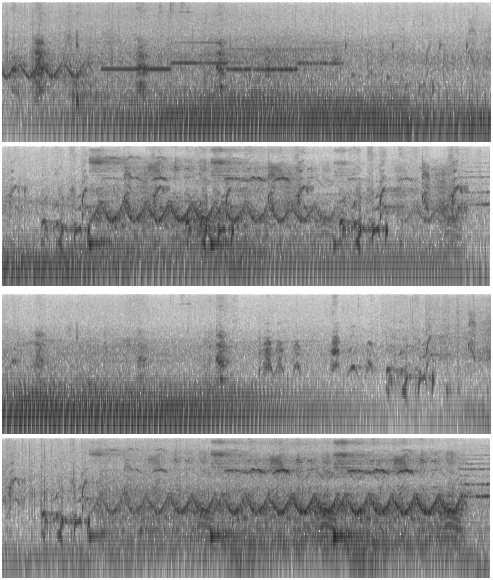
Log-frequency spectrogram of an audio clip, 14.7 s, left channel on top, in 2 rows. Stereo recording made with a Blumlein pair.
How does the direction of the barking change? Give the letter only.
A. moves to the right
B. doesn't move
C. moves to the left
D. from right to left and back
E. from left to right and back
E.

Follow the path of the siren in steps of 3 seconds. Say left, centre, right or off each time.
left, left, left, centre, right.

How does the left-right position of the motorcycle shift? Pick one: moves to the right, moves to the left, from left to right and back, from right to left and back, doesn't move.
moves to the left.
